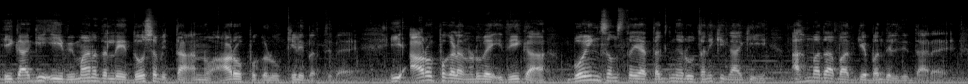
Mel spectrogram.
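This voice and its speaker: Man, news voice-over, mid pitch, scripted narration, loud background music. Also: lively intonation, normal speed. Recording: loud music bed behind voice. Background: prominent news background music.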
